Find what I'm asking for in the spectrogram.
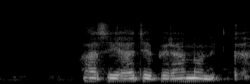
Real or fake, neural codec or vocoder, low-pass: real; none; 7.2 kHz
